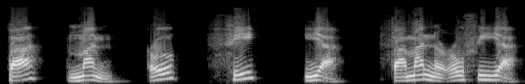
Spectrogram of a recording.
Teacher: یہاں نون ساکن کا اظہار ہوگا کیونکہ نون ساکن کے بعد یہاں عین ہے اور عین حروف حلقی میں سے ہے.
